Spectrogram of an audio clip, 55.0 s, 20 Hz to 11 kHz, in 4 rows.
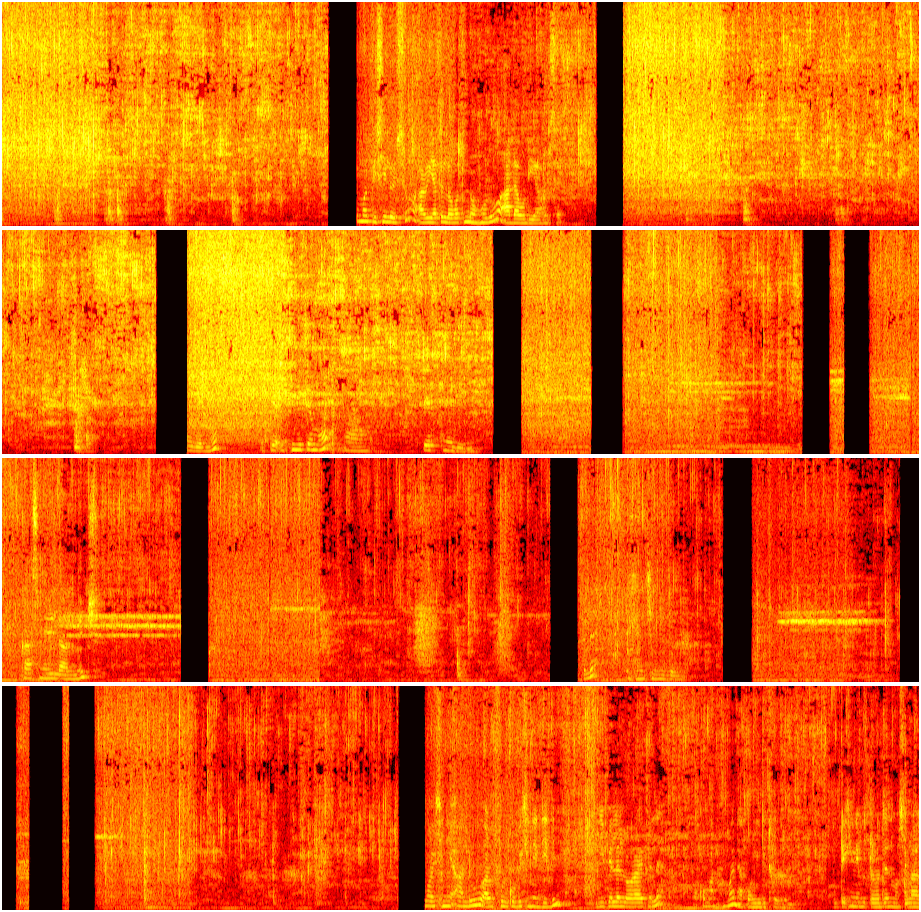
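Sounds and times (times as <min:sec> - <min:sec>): food sizzling in oil: 0:00.0 - 0:25.8, 0:30.6 - 0:35.5, 0:42.7 - 0:54.9.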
